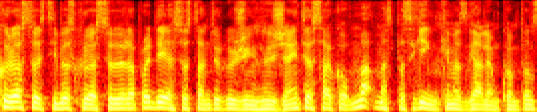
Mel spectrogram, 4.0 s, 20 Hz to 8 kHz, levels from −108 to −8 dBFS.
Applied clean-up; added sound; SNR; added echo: none; none; none; none.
